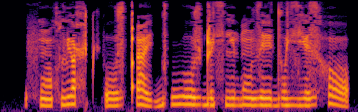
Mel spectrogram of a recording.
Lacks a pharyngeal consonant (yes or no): no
